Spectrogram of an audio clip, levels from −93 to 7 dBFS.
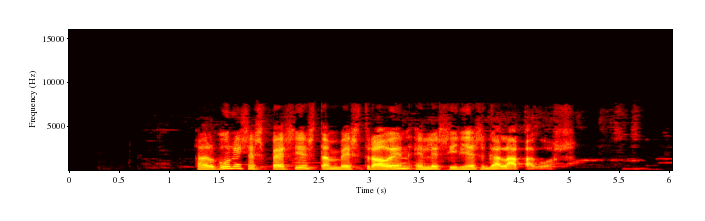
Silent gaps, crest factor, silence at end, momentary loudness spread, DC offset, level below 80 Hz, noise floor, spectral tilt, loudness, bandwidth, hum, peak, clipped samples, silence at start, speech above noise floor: none; 20 dB; 0.85 s; 14 LU; under 0.1%; -66 dBFS; -77 dBFS; -6 dB/octave; -19 LUFS; 7.8 kHz; none; 0 dBFS; under 0.1%; 1.3 s; 58 dB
